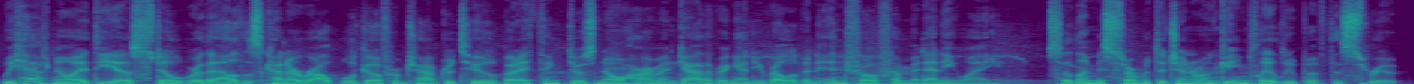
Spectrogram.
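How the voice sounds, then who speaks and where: A man's voice: low-pitched, expressive, fast talker, few pauses, darkish tone. A man narrating a scripted lore video, with casual asides and swearing.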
